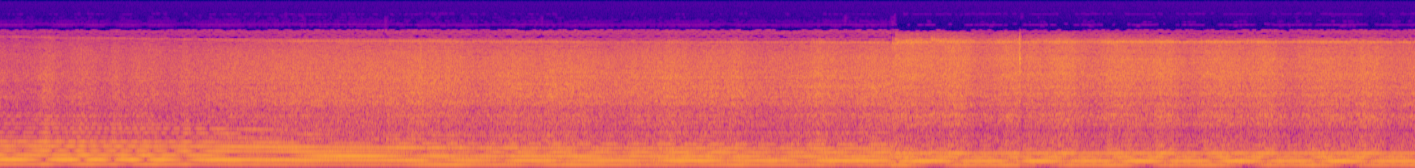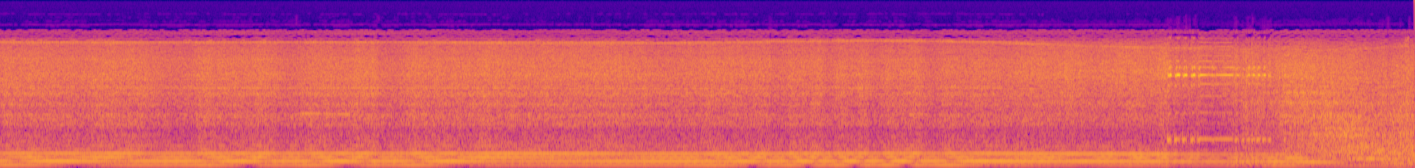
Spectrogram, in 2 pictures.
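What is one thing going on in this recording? A small plane's propeller engine drones steadily and loudly, close by.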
